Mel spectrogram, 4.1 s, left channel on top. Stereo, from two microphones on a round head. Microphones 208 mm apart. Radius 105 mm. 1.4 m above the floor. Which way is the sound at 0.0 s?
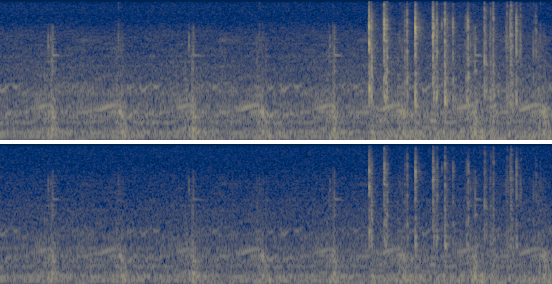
45° left (ahead or behind).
